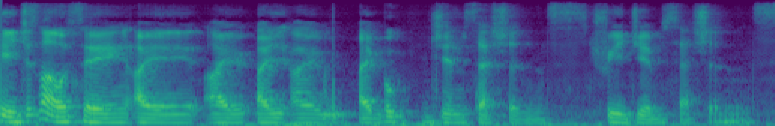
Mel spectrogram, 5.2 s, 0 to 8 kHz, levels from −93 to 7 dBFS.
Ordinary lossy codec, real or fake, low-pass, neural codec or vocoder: none; fake; 7.2 kHz; codec, 24 kHz, 3.1 kbps, DualCodec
